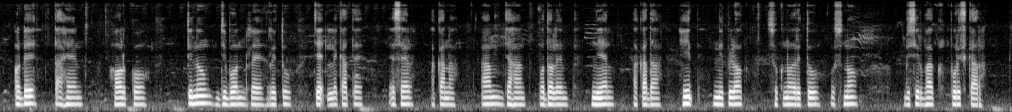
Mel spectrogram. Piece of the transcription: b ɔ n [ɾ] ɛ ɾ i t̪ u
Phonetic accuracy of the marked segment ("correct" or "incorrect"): correct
